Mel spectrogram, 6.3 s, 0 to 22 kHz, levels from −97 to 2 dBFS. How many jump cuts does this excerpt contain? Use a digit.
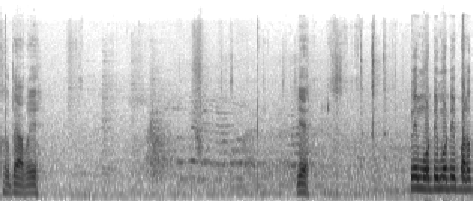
2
